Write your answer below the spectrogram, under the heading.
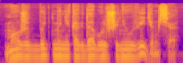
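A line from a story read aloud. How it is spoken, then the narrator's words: Plain. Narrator (Russian): сказал он мне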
